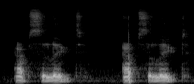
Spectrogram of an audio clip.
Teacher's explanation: which has a secondary stress syllable an unstressed syllable and then a primarily stressed syllable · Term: primary and secondary stress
